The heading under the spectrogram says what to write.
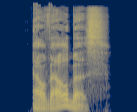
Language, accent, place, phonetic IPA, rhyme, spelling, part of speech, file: German, Germany, Berlin, [ɛɐ̯ˈvɛʁbəs], -ɛʁbəs, Erwerbes, noun, De-Erwerbes.ogg
- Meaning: genitive singular of Erwerb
